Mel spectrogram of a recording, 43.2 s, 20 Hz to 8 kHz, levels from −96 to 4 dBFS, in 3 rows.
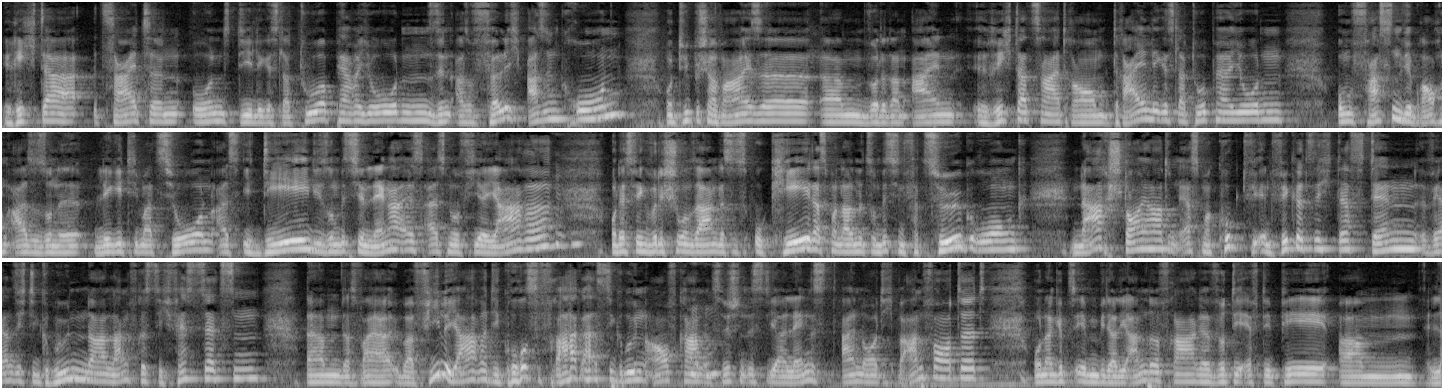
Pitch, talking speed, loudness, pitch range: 125 Hz, 145 wpm, -22 LUFS, 115-145 Hz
